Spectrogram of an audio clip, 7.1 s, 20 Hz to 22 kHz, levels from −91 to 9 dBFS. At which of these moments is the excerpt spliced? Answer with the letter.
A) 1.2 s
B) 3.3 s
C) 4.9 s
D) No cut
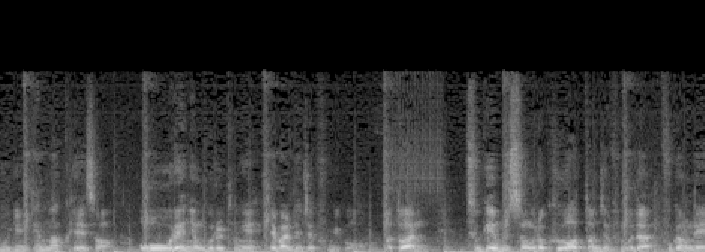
A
